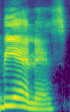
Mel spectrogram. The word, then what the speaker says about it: vienes: So you say, de dónde eres, or de dónde vienes, that V is pronounced like a B.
